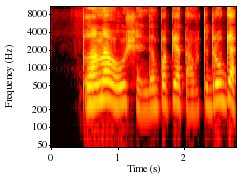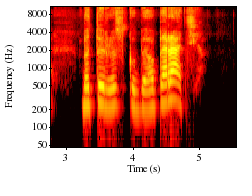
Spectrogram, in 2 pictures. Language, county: Lithuanian, Vilnius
